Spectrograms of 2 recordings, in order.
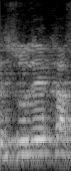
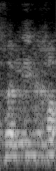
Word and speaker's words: زلیخا: اس لیے کہ زلیخا سب کہتے ہیں لیکن علماء اس کا صحیح تلفظ زلیخا بتاتے ہیں.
